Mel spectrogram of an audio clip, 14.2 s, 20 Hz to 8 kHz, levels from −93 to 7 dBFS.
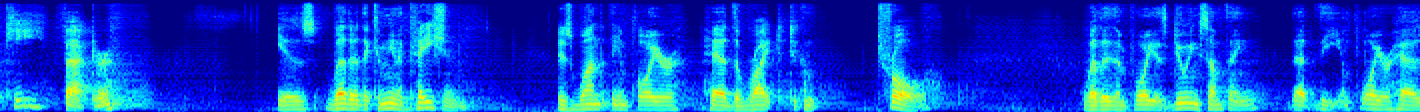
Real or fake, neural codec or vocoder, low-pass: fake; codec, 16 kHz, 0.5 kbps, X-Codec, WavLM features, trained on Multilingual LibriSpeech; 7.2 kHz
